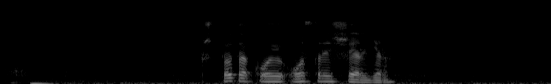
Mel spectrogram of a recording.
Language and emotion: Russian, neutral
